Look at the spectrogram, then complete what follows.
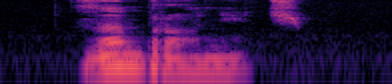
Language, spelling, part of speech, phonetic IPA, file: Polish, zabronić, verb, [zaˈbrɔ̃ɲit͡ɕ], LL-Q809 (pol)-zabronić.wav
